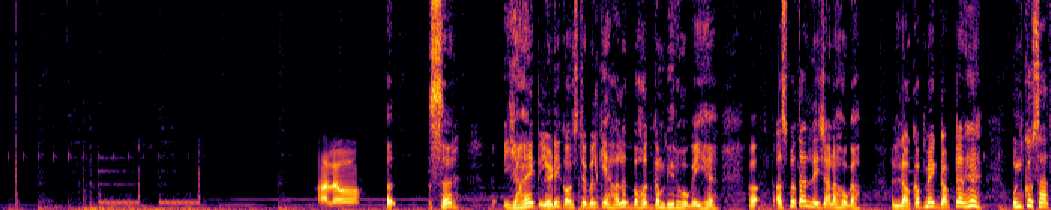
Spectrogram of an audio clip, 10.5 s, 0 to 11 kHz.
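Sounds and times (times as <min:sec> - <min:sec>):
phone line ringing tone: 0:01.0 - 0:02.0
speech: 0:03.2 - 0:10.4.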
